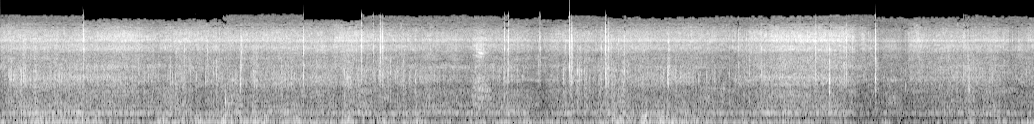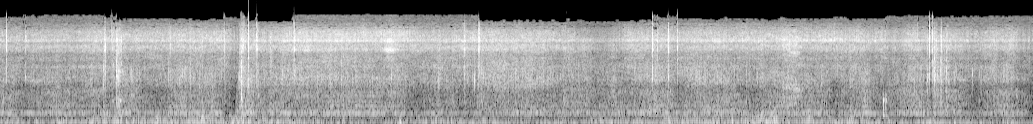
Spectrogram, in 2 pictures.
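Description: Mountain bike rolling fast down a packed-dirt trail: steady tyre and wind noise with a heavy low rumble on the microphone, broken by scattered sharp rattles and knocks from the bike over bumps.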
